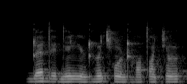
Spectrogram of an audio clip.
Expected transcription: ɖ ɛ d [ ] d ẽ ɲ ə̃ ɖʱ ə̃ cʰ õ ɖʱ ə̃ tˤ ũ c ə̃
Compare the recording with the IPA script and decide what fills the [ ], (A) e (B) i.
A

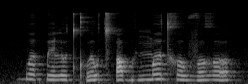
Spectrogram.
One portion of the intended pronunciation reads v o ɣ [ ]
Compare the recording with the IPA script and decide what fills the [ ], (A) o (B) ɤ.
A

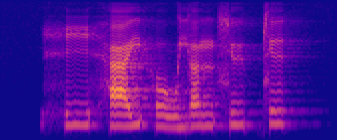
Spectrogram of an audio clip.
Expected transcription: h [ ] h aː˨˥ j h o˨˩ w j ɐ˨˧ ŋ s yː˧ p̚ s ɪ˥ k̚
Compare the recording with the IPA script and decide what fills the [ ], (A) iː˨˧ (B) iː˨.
B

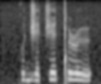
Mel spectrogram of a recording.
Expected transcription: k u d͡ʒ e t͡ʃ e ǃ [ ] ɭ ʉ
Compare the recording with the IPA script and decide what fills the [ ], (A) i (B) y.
B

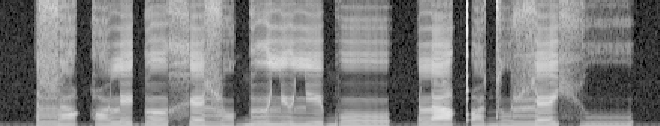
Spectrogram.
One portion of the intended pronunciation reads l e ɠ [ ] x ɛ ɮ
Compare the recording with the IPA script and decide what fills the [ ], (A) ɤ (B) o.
A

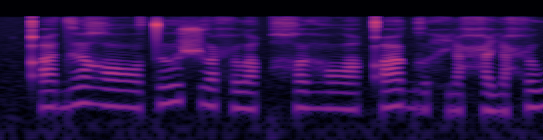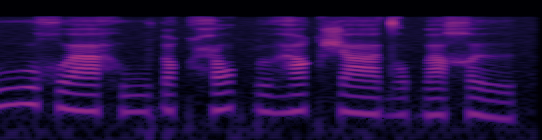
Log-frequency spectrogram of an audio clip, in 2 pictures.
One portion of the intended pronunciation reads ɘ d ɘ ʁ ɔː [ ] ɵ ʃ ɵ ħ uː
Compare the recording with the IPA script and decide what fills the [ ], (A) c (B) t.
B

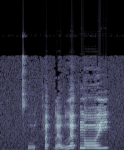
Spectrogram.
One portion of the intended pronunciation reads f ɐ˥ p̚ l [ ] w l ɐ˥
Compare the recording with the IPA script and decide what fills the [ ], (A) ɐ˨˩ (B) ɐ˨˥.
B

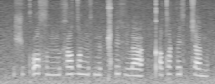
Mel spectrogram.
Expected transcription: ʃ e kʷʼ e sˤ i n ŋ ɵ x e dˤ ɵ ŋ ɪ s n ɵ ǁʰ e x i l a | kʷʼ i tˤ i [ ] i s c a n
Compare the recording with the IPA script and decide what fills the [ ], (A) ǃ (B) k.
B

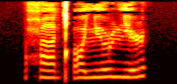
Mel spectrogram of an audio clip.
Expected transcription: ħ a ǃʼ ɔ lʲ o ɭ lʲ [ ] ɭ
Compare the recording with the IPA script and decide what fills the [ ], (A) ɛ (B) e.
A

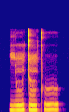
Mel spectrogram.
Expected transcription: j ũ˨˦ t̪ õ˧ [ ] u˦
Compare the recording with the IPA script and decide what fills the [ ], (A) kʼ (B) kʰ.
B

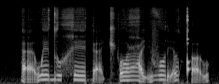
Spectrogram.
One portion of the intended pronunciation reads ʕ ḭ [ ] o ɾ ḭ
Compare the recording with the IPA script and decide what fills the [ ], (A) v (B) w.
A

